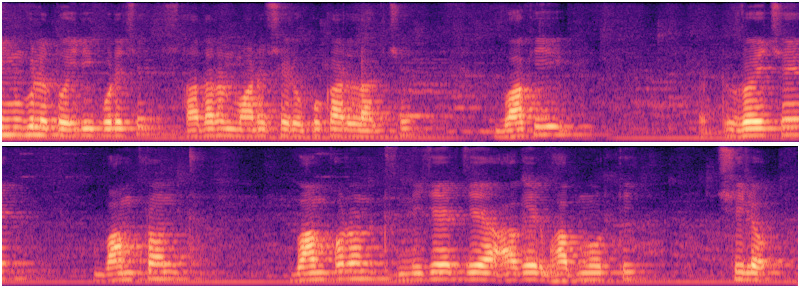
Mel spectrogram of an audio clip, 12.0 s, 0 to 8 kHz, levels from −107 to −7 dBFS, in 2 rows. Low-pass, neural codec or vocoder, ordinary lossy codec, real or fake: none; none; none; real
